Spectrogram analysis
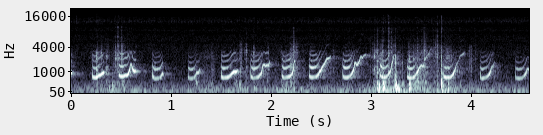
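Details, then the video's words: Guinea pig wheeking in a steady run of short, loud, upward-sweeping squeals, about three each second. Rising whistled notes with strong overtones. A few soft knocks are heard partway through. "Guinea Pig Sound Effects"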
